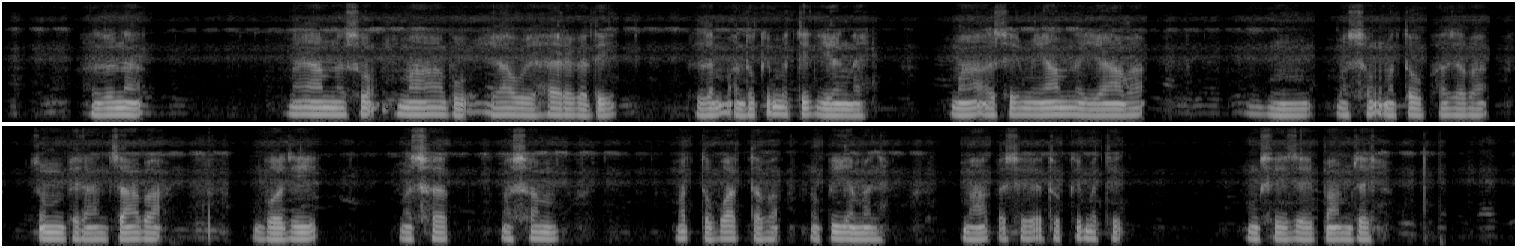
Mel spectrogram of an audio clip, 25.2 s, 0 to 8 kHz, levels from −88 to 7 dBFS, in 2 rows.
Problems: background sounds at intervals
